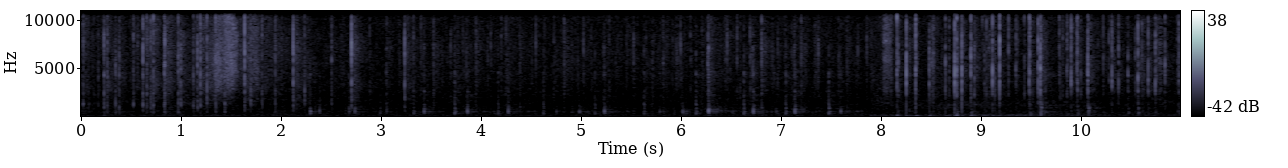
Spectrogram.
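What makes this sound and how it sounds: A plastic yogurt tub is turned and then lifted in one hand while long nails tap and scratch its curved side. The result is a quiet, irregular stream of quick, dry clicks and scratchy rustling over a low rumble. The tapping grows louder and denser near the end.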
